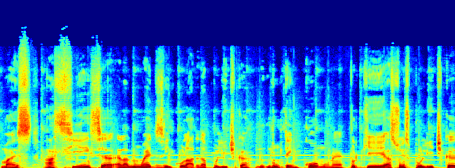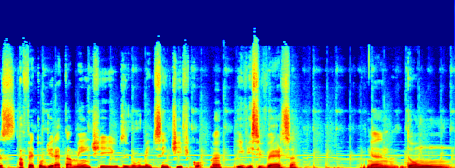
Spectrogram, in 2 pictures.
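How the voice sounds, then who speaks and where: A Brazilian man with a gravelly, darkly mellow voice talks through a solo podcast episode. He rambles casually and keeps checking in with the listener. Faint music plays underneath. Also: medium pitch, steady tone, moderate pace. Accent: Brazilian Portuguese. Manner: chatty, rambling, frequent "né?" tags. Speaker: podcast host. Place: home in a small town.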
